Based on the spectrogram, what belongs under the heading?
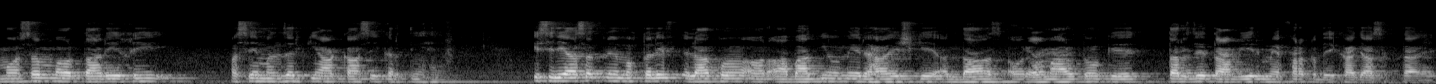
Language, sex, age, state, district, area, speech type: Urdu, male, 18-30, Uttar Pradesh, Muzaffarnagar, urban, spontaneous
